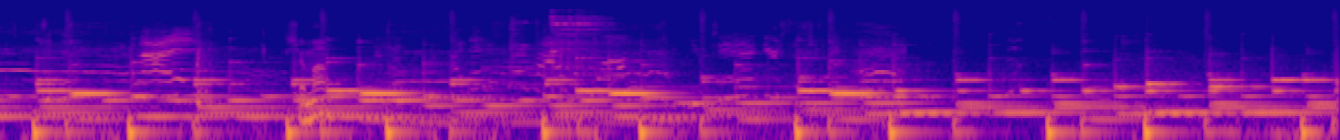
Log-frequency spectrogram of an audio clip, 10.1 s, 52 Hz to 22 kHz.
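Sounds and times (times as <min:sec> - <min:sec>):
child crying high-pitched: 0:00.0 - 0:02.0, 0:02.7 - 0:05.2, 0:06.2 - 0:07.0
mallet percussion music: 0:00.0 - 0:10.0.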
